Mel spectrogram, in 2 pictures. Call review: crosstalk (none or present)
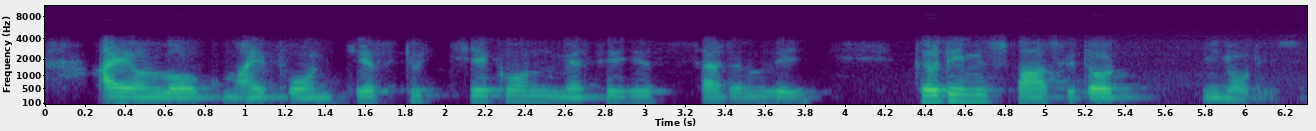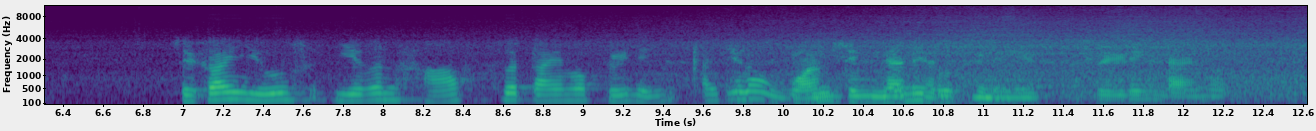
present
